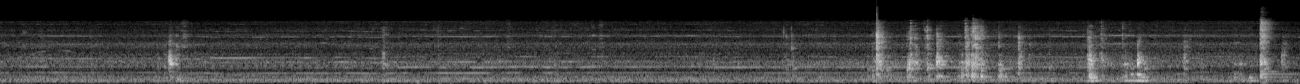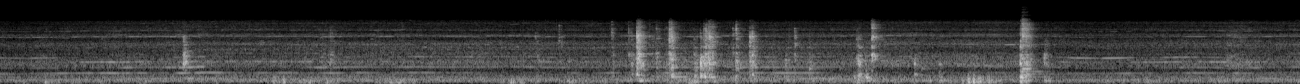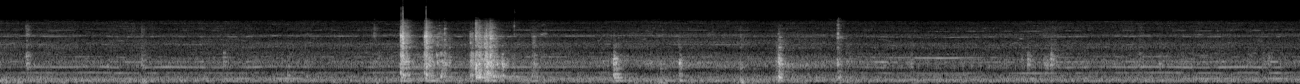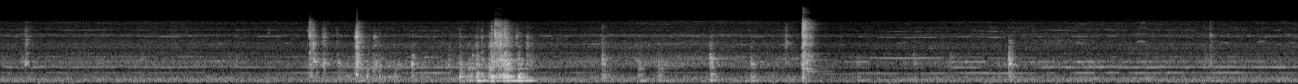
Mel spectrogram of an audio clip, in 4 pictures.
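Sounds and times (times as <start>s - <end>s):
diesel engine running: 0.0s - 51.9s.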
